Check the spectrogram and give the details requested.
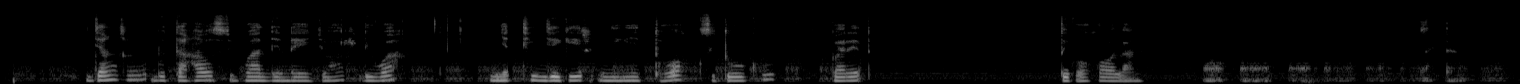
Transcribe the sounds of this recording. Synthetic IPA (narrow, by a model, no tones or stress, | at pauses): ɟaŋkɐbutaxawsiwaldindɛjɟɔːɾdiwax | ɲɛtʰːiɲɟeɡiɾniŋitʰɔksitoːkːu | paɾɛt | tikɔxɔlan | setan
